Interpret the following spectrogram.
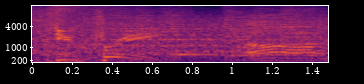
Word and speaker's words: Dupree: Here comes the talented Maxine Dupree. Michael, it's pronounced Dupree.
